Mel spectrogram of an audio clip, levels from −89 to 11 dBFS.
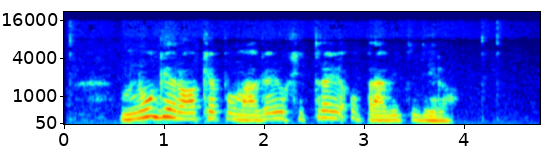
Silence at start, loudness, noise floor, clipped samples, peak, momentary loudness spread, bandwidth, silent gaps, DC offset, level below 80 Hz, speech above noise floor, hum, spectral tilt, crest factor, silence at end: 0.6 s; -17 LUFS; -55 dBFS; under 0.1%; -2 dBFS; 12 LU; 15.5 kHz; none; under 0.1%; -54 dBFS; 38 dB; none; -8 dB/octave; 16 dB; 0.85 s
